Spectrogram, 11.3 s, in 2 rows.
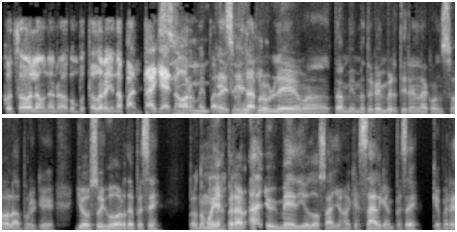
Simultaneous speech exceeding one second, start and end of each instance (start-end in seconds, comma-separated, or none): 1.9-3.3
